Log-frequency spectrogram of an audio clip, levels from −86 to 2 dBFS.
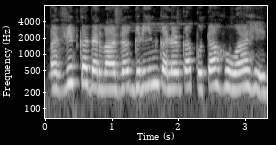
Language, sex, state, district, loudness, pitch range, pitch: Hindi, female, Madhya Pradesh, Bhopal, -14 LUFS, 235-260 Hz, 250 Hz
